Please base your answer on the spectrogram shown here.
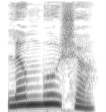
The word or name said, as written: ಲಂಬೂಷ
